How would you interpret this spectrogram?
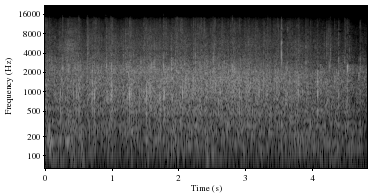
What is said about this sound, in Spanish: ¿Cuántos pueden aplaudir a Jesús esta mañana de verdad?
